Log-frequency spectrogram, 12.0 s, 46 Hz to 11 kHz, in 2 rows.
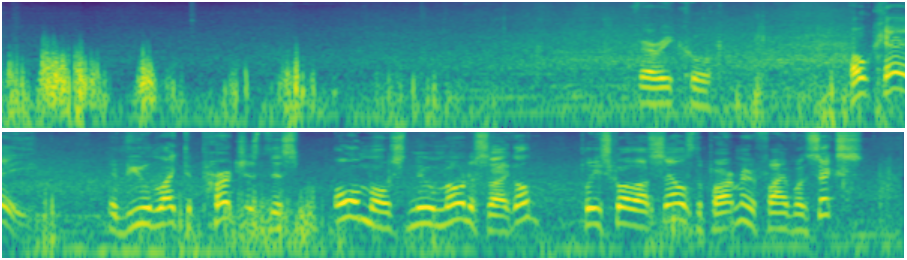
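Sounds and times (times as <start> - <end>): wind buffeting microphone: 0.0 - 9.6.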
